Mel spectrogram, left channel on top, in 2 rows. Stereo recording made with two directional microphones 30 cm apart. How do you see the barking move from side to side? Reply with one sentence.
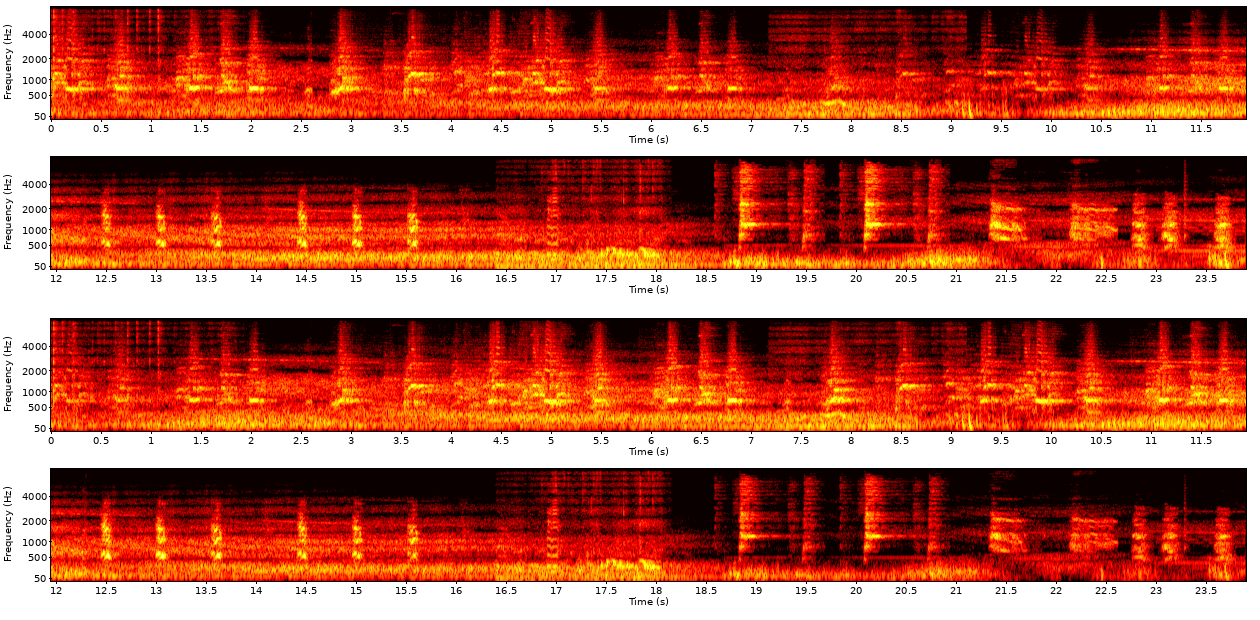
You can hear the barking move from left to right and back again.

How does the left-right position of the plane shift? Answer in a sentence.
In this clip you hear the plane move from right to left.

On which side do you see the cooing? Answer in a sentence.
In this clip you hear the cooing in the centre.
